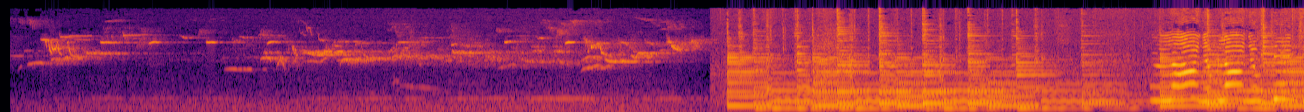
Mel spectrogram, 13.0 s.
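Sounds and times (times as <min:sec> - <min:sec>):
songbirds chirping and singing: 0:00.2 - 0:07.2.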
